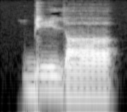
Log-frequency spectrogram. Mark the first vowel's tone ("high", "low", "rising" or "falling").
high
